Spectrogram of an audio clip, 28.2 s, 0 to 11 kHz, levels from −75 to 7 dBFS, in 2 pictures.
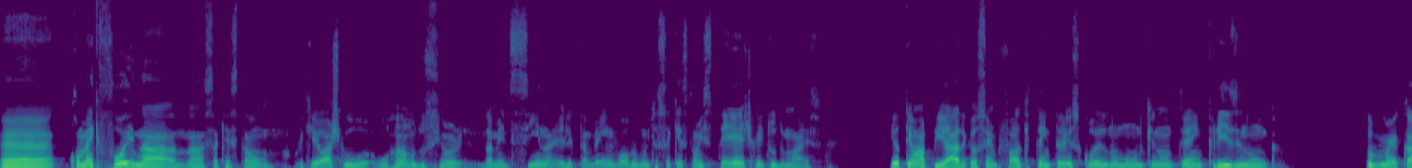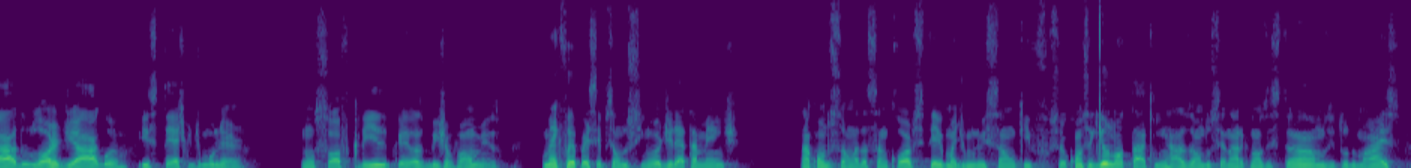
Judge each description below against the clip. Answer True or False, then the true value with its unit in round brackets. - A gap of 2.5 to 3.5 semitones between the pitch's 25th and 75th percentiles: True (3.0 semitones)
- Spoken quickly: True (210 wpm)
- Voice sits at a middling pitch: False (130 Hz)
